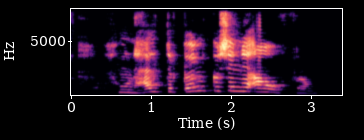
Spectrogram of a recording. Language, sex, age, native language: Icelandic, male, 7, Icelandic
